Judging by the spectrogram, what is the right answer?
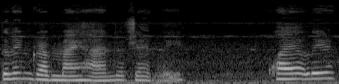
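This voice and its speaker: A woman's voice: mid-range voice, slow, a little mellow, a little hiss or hum, low-quality recording. A woman reading a novel aloud chapter by chapter, correcting her own slips as she goes. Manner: reads with slips and self-corrections. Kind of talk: storybook reading.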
